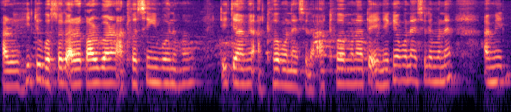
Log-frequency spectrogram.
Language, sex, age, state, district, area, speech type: Assamese, female, 60+, Assam, Udalguri, rural, spontaneous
